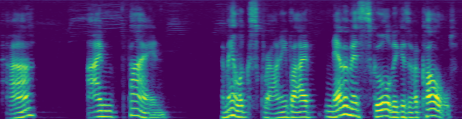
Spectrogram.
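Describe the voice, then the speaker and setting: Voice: medium pitch, measured pace, close to an everyday voice. A reader voicing an ordinary teenage schoolboy in a visual novel, in a plain, slightly reluctant tone close to their own voice. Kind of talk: reading a visual novel aloud.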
